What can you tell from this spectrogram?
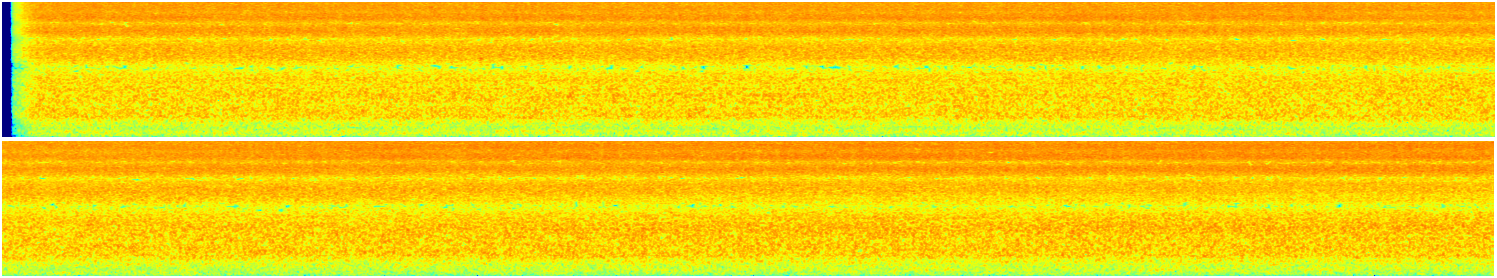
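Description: Steady rushing of a canyon creek tumbling over boulders at a small waterfall. It cuts in suddenly at the start and holds at an even, loud level.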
